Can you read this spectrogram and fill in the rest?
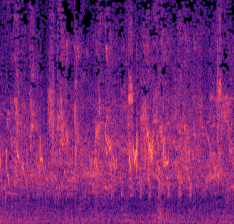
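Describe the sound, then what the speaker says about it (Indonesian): Parakeets in a bird market kiosk chirp in quick, bright bursts, several birds overlapping at moderate distance. "di kios ini juga ada burung parkit"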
